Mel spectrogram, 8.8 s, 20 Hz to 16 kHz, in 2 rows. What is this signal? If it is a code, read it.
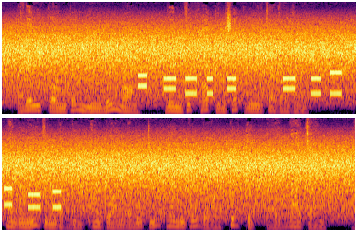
DTMF, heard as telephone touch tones, dialled by hand, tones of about 120 ms, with radio hiss and speech in Vietnamese. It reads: 07117 713945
